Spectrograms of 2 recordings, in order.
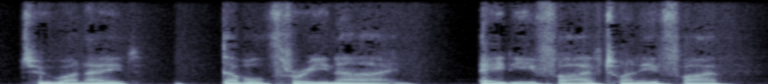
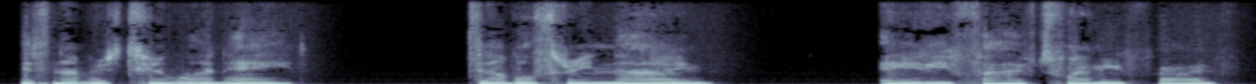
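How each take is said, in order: First: It is said in his own male voice. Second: It is said in a put-on sexy female voice.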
